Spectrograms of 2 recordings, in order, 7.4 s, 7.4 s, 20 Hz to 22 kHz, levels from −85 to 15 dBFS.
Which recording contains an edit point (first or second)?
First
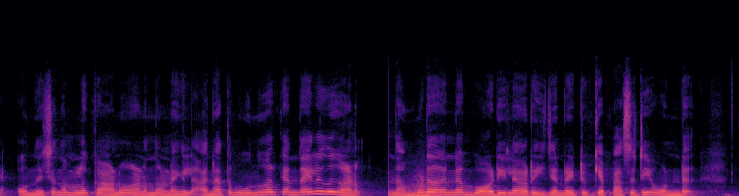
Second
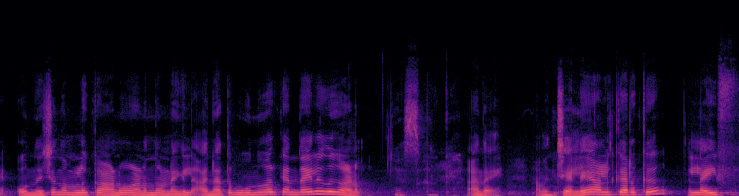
first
